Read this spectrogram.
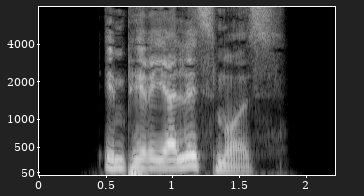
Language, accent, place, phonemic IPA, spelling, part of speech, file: German, Germany, Berlin, /ˌɪm.pe.ʁi.aˈlɪs.mʊs/, Imperialismus, noun, De-Imperialismus.ogg
- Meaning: imperialism (policy aimed at winning dominance over other nations)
